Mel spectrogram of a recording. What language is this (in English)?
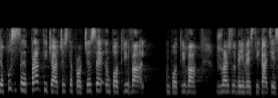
Romanian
